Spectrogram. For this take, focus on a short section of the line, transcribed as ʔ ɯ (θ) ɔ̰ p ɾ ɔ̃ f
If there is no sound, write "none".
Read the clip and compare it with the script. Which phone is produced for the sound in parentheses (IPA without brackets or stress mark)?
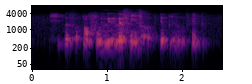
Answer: θ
